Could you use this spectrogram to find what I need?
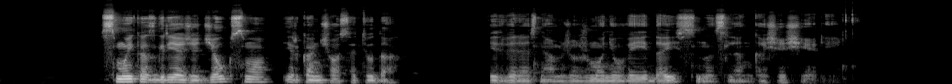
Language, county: Lithuanian, Vilnius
